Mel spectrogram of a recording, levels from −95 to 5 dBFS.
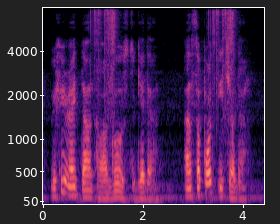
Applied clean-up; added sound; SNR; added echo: none; Domestic sounds, home sounds; 17 dB; reverberation time 0.3 s.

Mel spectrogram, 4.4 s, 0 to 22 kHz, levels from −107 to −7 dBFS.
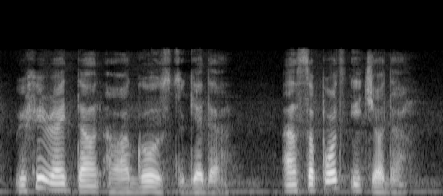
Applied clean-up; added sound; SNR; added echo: none; none; none; none.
